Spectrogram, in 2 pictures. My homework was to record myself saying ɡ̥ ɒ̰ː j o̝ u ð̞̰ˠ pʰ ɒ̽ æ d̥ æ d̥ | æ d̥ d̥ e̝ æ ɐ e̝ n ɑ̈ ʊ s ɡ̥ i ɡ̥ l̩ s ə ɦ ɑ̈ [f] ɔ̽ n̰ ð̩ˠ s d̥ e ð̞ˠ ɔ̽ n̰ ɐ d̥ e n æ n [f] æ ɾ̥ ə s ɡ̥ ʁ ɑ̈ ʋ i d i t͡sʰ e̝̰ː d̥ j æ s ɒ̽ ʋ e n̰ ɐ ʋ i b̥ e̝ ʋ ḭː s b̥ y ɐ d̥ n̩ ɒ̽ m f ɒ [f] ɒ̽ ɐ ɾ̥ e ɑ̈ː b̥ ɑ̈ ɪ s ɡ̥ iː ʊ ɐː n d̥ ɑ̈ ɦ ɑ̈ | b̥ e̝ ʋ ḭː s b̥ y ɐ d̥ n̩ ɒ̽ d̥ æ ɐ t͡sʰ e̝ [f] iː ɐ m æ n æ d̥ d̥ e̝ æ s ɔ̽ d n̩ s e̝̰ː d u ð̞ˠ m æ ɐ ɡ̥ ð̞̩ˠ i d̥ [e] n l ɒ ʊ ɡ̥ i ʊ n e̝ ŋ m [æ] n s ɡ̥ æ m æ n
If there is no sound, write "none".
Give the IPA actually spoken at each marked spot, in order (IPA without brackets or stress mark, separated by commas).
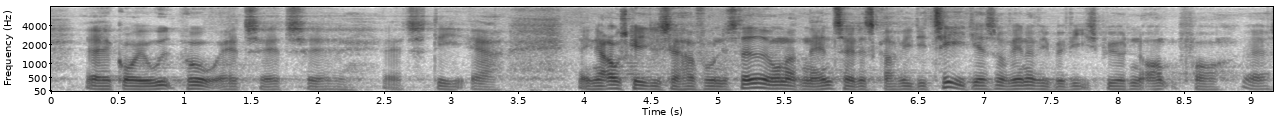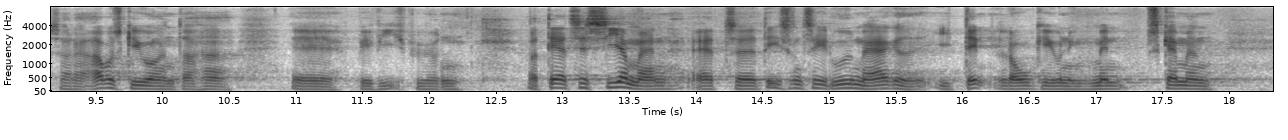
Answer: f, s, s, s, e, e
